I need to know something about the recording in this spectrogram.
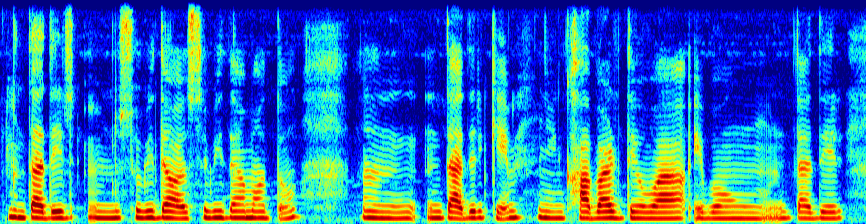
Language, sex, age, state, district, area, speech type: Bengali, female, 18-30, West Bengal, Bankura, rural, spontaneous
